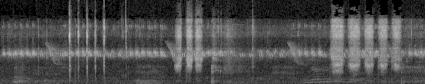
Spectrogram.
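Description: Insects chirping in grass: a steady, rapidly pulsing high chirp, with two louder bursts of quick chirps, one about halfway through and one near the end.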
